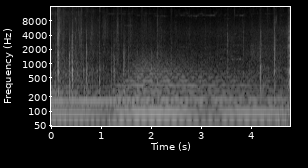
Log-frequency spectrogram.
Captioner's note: footsteps pattering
